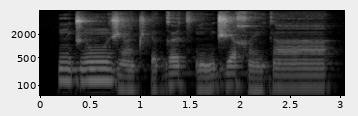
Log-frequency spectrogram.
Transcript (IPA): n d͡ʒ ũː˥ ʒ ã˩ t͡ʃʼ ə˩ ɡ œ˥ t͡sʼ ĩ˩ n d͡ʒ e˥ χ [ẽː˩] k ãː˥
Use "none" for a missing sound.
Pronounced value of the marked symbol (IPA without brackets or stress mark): ẽ˩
